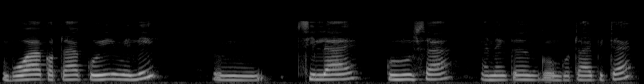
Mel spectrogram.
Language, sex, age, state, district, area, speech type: Assamese, female, 45-60, Assam, Majuli, urban, spontaneous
